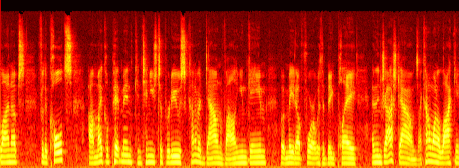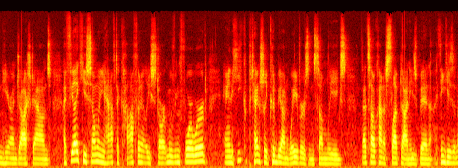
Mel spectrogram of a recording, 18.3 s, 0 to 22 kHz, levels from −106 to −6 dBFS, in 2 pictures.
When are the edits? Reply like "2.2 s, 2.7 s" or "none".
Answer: 10.4 s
